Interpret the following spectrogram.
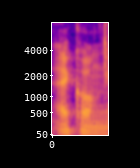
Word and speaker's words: Ekong: You're saying it right, Ekong.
